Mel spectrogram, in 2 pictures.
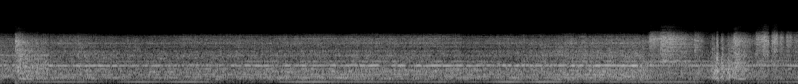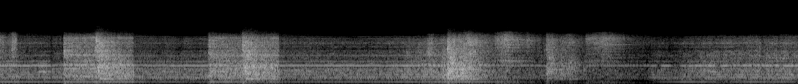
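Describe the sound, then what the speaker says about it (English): A Weedomatic A30 numerically controlled punch press runs with a continuous mechanical hum and drone, broken by several louder bursts of clattering hits, heard close with no talking. "is this Weedomatic A30 punch press in Los Angeles, California"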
